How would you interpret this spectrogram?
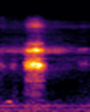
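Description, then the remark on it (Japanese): A vibrator, used during masturbation, gives one short, high-pitched buzz lasting about a fifth of a second, rising clearly above a faint steady background hiss. No one speaks. “やる気に満ち溢れてるな、このバイブ、バイブ、バイブ。”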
